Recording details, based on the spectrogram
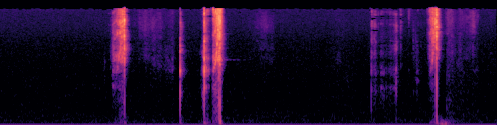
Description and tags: sharpening a knife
